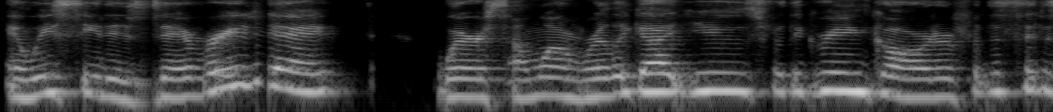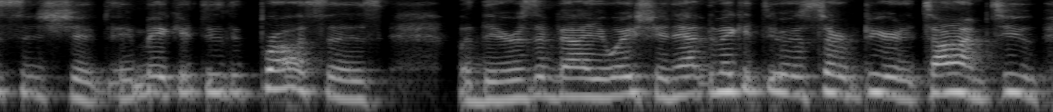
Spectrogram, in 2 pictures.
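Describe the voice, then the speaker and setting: A woman's voice: a little high, fairly quick, darkish tone. A woman co-hosting a podcast, talking earnestly and giving emphatic advice in a casual conversation. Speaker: podcast co-host.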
